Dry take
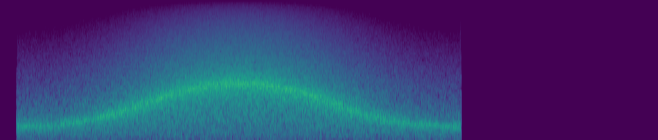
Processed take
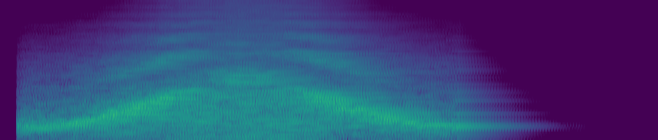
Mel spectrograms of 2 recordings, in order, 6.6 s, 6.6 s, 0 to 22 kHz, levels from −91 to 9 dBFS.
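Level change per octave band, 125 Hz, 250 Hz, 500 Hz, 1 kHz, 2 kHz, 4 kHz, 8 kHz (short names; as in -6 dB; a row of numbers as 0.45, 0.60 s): +10.0, +6.5, +4.5, +1.5, -9.0, 0.0, +3.0 dB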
